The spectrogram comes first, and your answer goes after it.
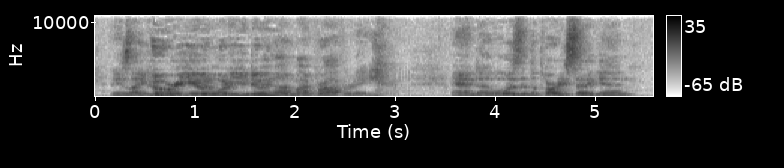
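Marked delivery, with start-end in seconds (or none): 0.5-2.9 big, booming voice, as if from inside a helmet. Recapping the party's approach, play the figure inside the helmet with a booming Patrick Warburton voice. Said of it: "it's just this booming voice coming from inside the helmet".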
